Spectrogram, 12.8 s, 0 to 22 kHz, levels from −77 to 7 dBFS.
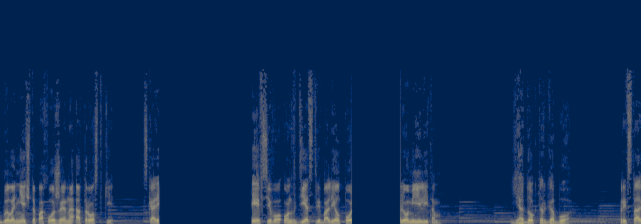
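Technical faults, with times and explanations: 3.18–5.04 s and 7.04–8.01 s, rebuffering stall: the player runs out of downloaded audio and falls silent until more data arrives. The sound then picks up exactly where it stopped. Nothing is skipped, but about 1.86 s and 0.97 s of dead air are added.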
